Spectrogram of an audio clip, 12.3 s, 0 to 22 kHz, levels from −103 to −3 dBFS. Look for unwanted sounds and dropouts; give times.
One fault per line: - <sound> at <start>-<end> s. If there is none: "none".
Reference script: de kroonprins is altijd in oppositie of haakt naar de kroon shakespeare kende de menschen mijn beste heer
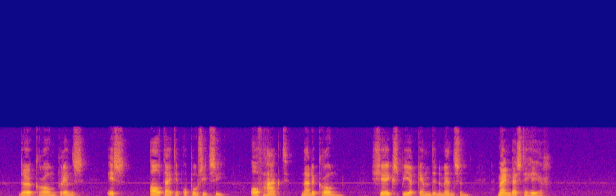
none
